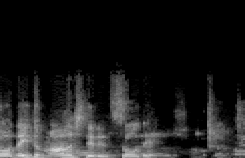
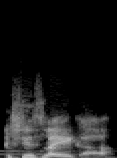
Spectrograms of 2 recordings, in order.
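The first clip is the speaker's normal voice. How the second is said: ordinary talk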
